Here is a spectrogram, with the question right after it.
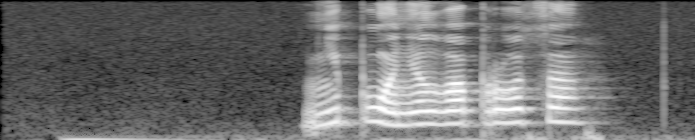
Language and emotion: Russian, angry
